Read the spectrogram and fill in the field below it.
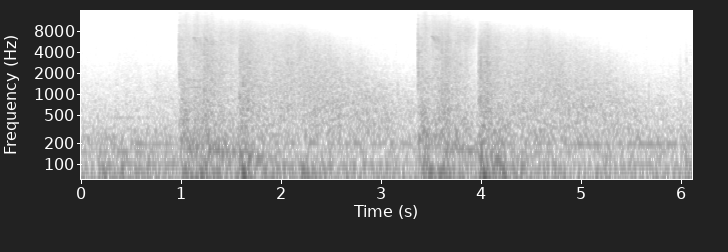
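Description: Heavy ship guns fire in loud booming salvos that roll away.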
